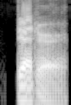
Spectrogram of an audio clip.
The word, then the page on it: bettor: American English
